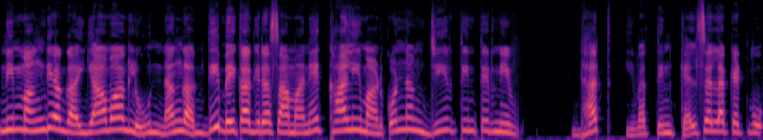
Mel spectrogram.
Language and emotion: Kannada, angry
